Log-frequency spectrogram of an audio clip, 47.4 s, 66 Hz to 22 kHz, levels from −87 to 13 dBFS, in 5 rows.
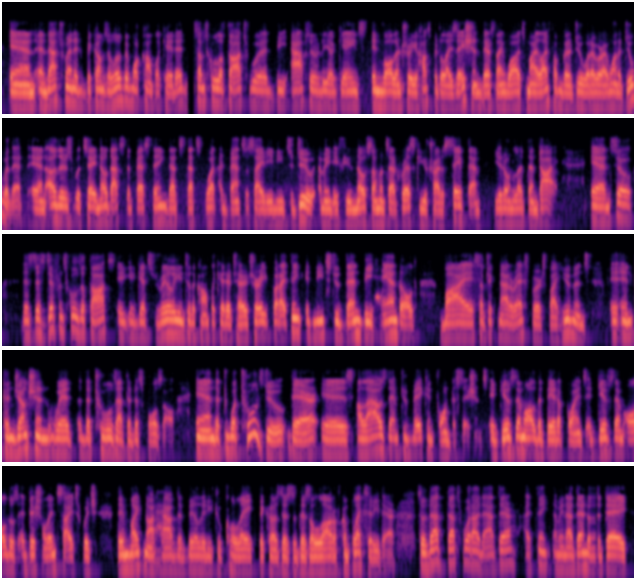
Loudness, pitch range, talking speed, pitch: -22 LUFS, 105-125 Hz, 220 wpm, 115 Hz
